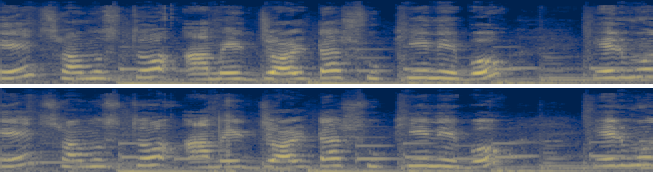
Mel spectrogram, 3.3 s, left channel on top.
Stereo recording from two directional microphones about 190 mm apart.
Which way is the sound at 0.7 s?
35° left (ahead or behind).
